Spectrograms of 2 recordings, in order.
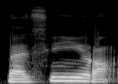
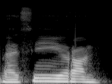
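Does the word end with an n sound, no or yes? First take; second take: no; yes. First: The word ends on a vowel, without n. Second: The word ends with an n sound. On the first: The verse ends here with a stop. The speaker calls it right. "maka bacanya basiro ya" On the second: The reading continues without a stop. The speaker calls it wrong. "bukan basiron"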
